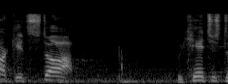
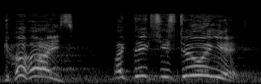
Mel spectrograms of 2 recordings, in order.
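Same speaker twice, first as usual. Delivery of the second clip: very high-pitched excited cry; high, giddy triumph; thrilled disbelief; 13 semitones higher, 3 dB quieter than usual. Acted. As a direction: squeal it in amazed delight, breaking into a laugh. Delighted that the plan works.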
